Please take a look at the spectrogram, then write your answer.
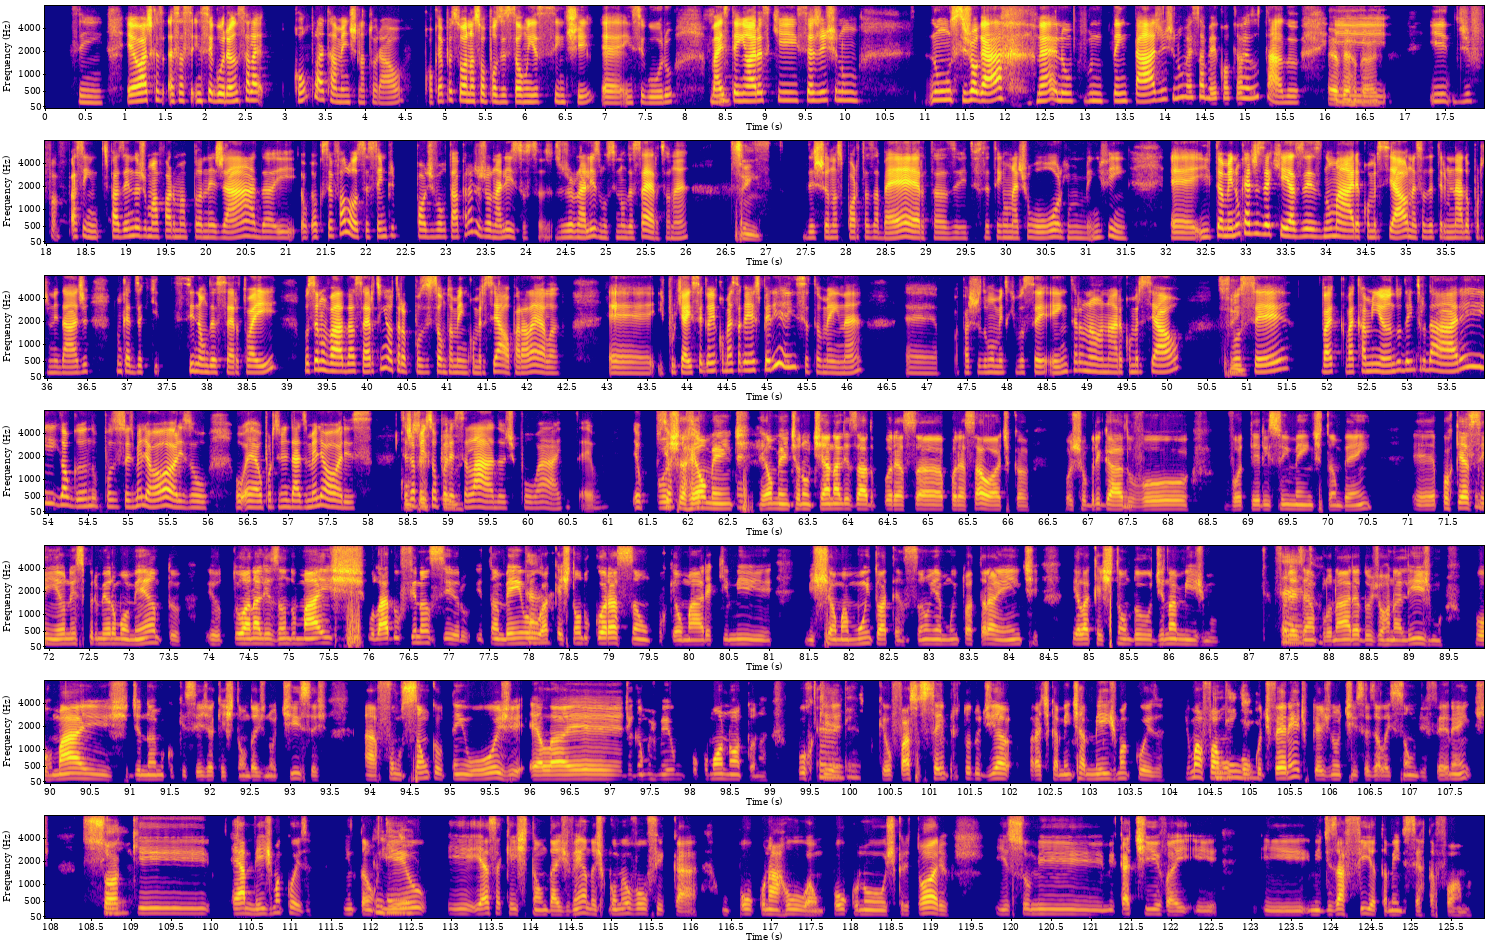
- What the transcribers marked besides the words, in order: tapping
- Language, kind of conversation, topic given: Portuguese, advice, Como posso lidar com o medo intenso de falhar ao assumir uma nova responsabilidade?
